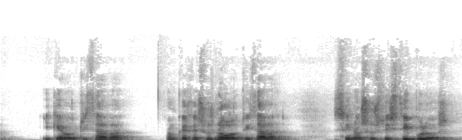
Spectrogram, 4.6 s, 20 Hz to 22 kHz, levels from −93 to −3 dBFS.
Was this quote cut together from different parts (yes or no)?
no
